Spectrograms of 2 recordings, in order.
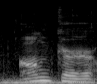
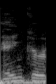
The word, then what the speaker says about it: Anker: Like their battery banks, everybody was like, "Oh, the the the IRL community all uses anker or anchor, however everybody wants to pronounce it." An keer.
